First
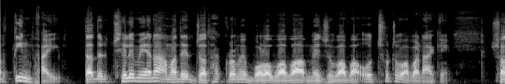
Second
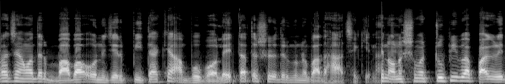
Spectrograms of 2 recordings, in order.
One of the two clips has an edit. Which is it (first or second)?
second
